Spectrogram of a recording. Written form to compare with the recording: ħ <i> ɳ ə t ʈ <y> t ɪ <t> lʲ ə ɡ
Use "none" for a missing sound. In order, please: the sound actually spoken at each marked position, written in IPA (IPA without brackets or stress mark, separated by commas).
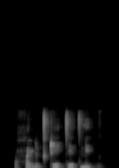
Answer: i, i, t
